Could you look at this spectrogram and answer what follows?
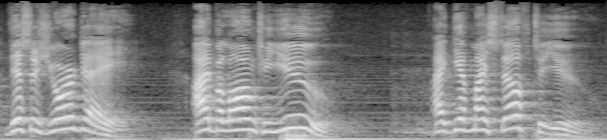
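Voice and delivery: high, ringing sermon exhortation; fervent preaching. Real, not acted. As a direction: urge the congregation with rising conviction. Preaches fervently after the told joke.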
